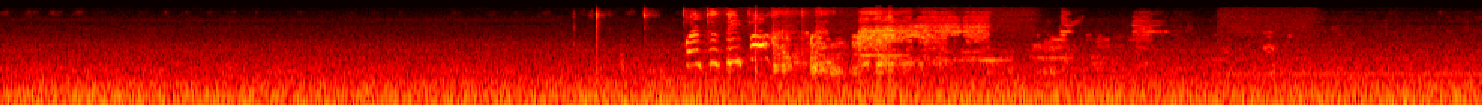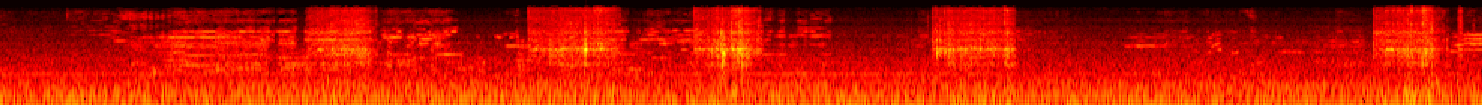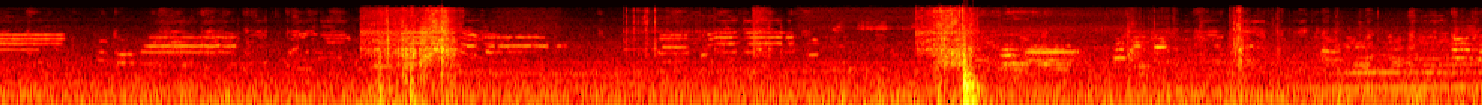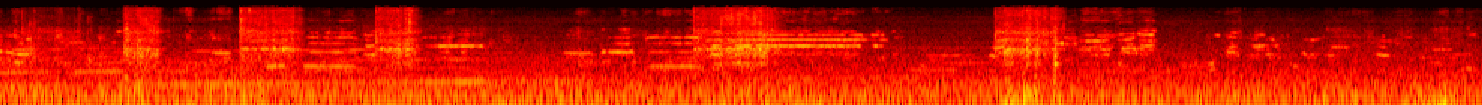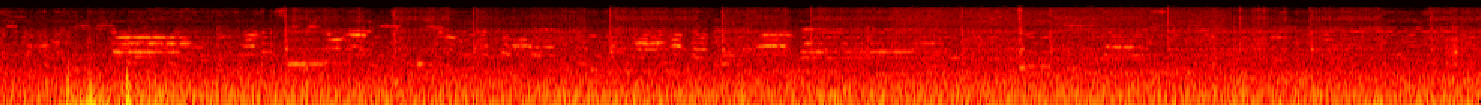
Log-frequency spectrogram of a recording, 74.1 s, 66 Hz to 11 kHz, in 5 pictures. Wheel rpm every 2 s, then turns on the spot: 0, 0, 0, 0, 0, 0, 0, 0, 10, 40, 80, 20, 50, 0, 40, 0, 50, 20, 10, 40, 10, 0, 20, 50, 20, 40, 20, 50, 0, 0, 0, 20, 20, 20, 20, 30, 20.
72-74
